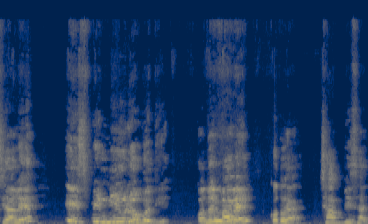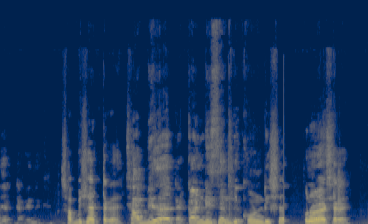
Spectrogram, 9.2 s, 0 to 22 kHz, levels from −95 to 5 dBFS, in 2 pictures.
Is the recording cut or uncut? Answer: cut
